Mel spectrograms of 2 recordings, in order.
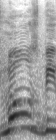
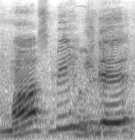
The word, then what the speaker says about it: Moseby: mean you swing but you got my name wrong it's Mosby but you said what must be well when you look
